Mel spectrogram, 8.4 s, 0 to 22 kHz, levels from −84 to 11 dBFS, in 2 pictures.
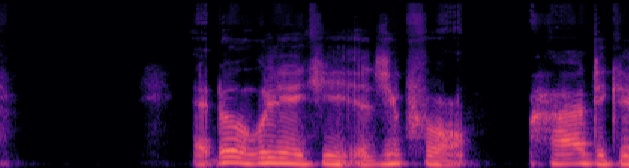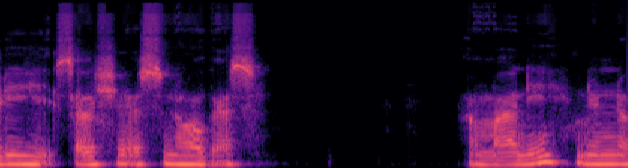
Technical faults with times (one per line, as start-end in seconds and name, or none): none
